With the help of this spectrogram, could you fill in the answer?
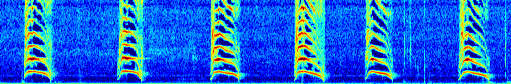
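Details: Kittens crying, used to lure their feral mother into a trap: high, arched meows with rich harmonics, each about half a second long, repeated roughly every two seconds in six steady calls over a low steady hum.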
